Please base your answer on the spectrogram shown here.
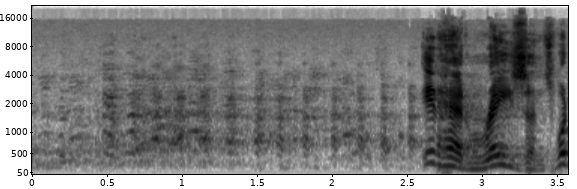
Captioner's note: audience laughing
